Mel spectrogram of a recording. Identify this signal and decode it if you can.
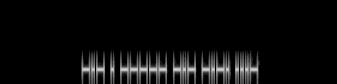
Morse code, heard as a keyed tone, about 48 wpm, 700 Hz. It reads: KE0KCV
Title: USA Call Signs Repeated 3x 50wpm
